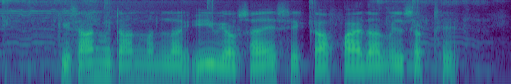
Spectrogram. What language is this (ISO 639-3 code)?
hne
